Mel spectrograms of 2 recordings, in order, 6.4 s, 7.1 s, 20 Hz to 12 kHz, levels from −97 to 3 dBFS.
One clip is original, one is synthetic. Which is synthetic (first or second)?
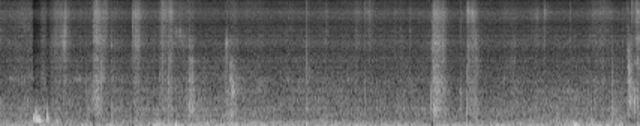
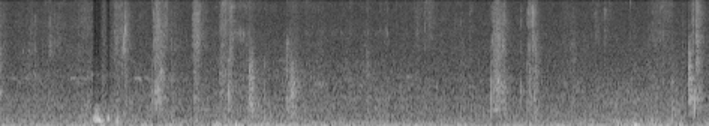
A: first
